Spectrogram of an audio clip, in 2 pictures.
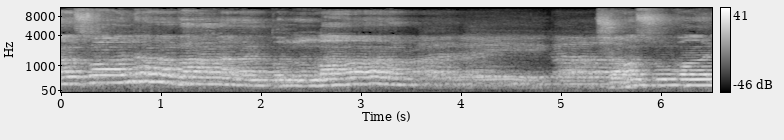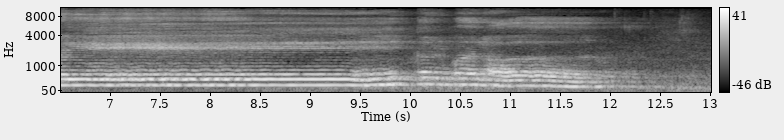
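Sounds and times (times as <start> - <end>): man chanting: 0.0 - 4.0, 5.3 - 12.5.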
